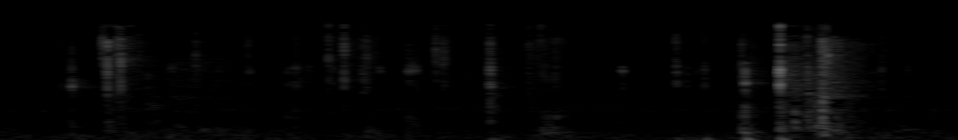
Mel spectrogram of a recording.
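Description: A craft knife cuts and scrapes flakes off a small remaining chunk of dry, solid teal and white striped bar soap held in fingers with white nails. Quiet, crisp, bright crackling clicks and scratchy scrapes come in an irregular run, each dry and dying away at once. The loudest crunches come near the end.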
